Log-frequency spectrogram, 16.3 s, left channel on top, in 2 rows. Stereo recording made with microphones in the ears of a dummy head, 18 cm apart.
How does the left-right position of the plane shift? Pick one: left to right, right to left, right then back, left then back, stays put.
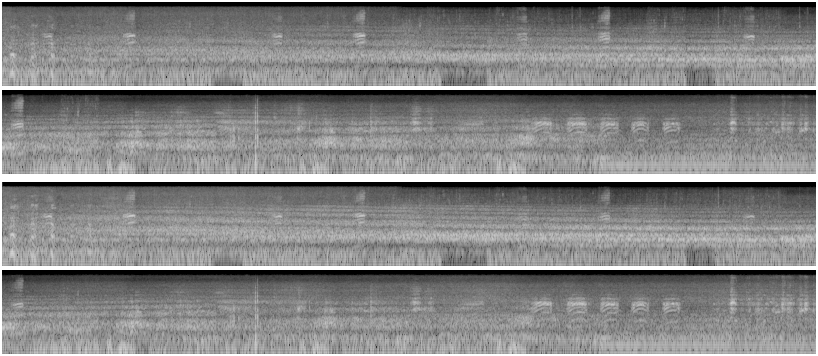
right to left.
